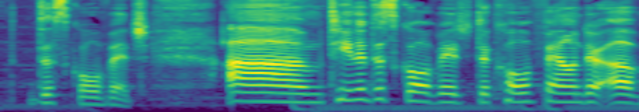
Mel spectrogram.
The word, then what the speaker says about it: Descovich: Last week, Tina Descovich, oh my God, let me get her name right. Discovich. I think it's pronounced Discovich.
